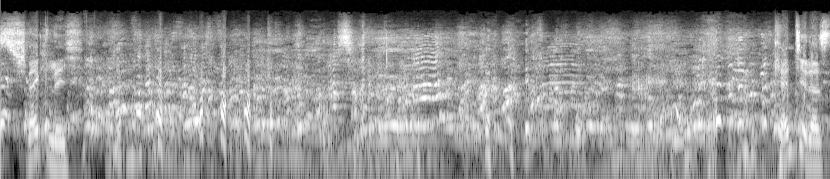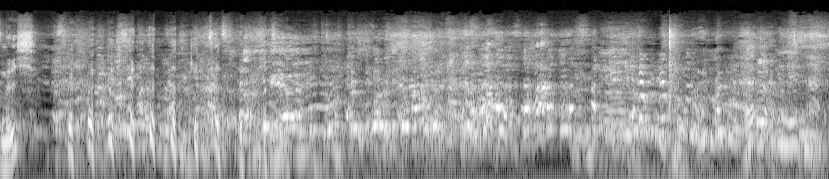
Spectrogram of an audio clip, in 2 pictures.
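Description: A small group of men and women laughs.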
